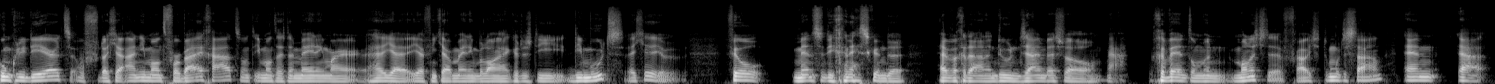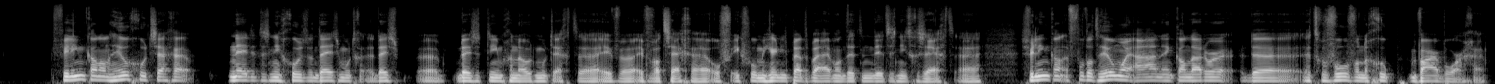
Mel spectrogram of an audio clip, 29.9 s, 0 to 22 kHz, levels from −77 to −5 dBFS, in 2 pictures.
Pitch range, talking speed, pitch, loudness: 100-120 Hz, 215 wpm, 110 Hz, -24 LUFS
